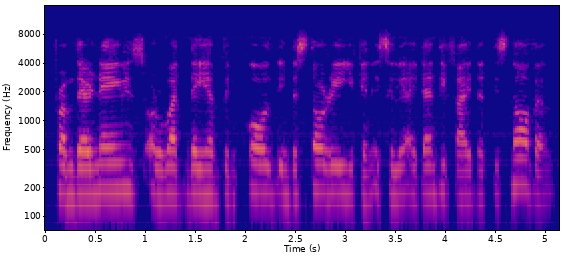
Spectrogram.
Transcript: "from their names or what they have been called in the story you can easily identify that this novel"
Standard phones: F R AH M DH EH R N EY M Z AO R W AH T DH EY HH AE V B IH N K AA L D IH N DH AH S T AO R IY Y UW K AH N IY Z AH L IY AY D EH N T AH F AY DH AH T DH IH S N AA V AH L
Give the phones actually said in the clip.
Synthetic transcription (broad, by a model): F R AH M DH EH R N EY M S AO R W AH T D EY HH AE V B IH N K AA L D IH N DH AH S T AO R IY Y UW K AH N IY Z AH L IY AY D EH N T AH F AY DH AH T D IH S N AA V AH L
